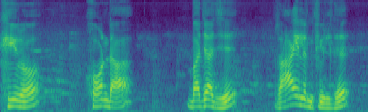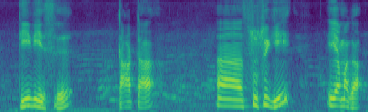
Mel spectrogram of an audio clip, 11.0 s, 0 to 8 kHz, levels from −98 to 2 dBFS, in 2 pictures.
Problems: background conversations at intervals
